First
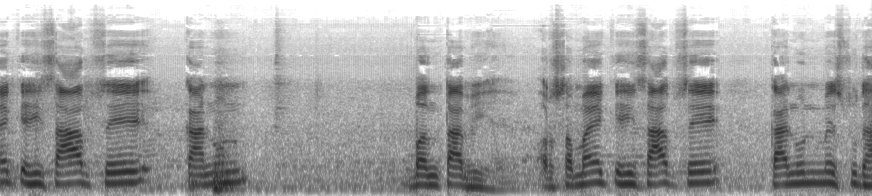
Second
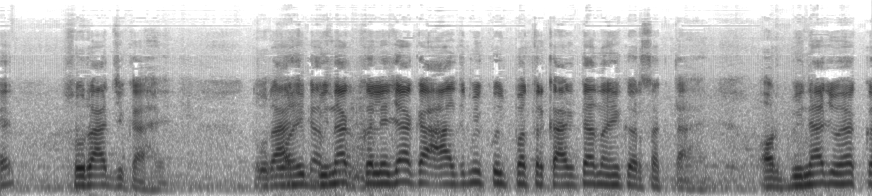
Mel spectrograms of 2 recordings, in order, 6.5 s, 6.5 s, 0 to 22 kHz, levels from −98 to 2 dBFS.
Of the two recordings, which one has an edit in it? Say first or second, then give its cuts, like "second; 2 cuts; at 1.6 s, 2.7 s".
second; 1 cut; at 2.2 s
